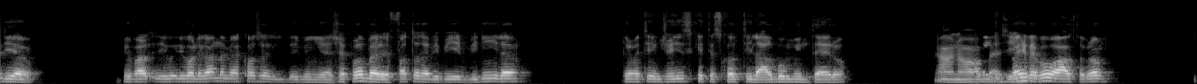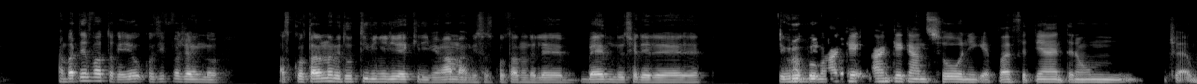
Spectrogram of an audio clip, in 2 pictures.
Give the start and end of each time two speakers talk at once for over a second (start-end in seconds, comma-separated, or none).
none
